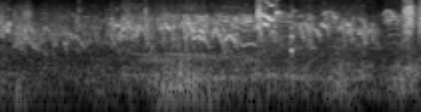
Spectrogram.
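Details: Pet budgerigars chirping while eating food; dense, busy high chatter of overlapping chirps and squeaks with a few sharper squawks near the end.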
